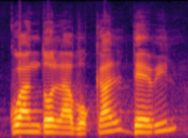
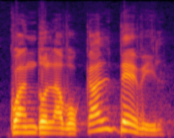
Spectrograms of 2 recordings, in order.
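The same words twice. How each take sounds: Both takes have the same delivery.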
